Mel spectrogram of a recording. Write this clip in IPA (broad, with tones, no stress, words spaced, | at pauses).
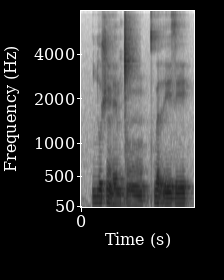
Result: ʎo˦ʃɛ̃˦˨ɾɛː˨m ǀõː˨ | kʷʰa˦reː˧ ze˧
